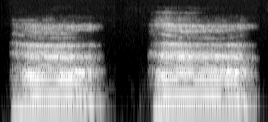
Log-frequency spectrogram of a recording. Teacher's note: इसकी आवाज आएगी हलक के बिल्कुल आखिरी हिस्से से, यहाँ से। हा, हा।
